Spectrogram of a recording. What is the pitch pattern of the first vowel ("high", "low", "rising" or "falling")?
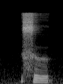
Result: low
